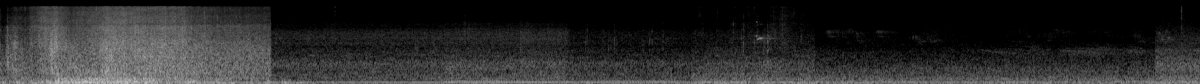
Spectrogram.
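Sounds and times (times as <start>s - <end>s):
water splashing and sloshing: 0.0s - 2.8s.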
